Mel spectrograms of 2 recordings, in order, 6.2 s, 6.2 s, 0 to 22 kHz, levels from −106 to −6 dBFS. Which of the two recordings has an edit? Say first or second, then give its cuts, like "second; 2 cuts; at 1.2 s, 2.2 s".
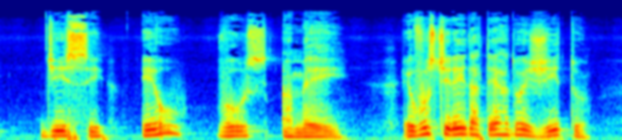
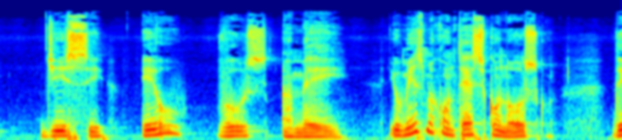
second; 1 cut; at 3.8 s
